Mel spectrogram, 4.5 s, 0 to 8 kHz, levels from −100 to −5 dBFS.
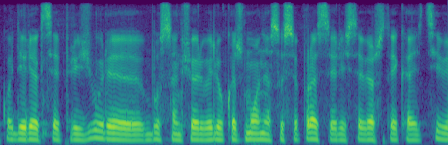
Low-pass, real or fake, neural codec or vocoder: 7.2 kHz; fake; vocoder, 44.1 kHz, 80 mel bands, Vocos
